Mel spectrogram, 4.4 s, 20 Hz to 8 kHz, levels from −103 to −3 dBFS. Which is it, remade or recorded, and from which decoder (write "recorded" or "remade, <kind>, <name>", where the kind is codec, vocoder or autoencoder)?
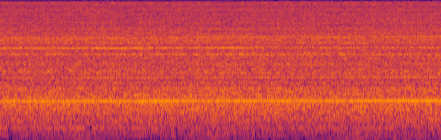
recorded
